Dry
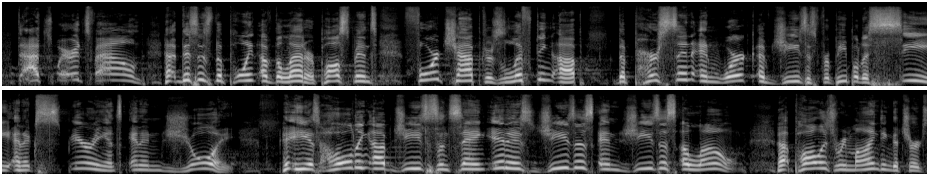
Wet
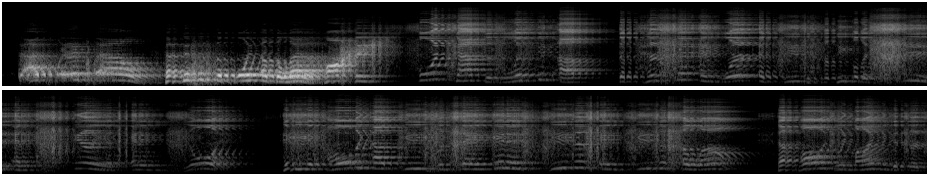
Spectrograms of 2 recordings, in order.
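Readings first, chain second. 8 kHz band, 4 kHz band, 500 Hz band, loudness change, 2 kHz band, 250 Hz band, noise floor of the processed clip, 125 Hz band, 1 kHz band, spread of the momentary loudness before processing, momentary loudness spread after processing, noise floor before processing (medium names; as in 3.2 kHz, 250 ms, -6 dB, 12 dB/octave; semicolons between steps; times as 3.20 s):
-8.5 dB, -3.0 dB, -8.0 dB, -9.0 dB, -13.0 dB, -19.0 dB, -53 dBFS, under -20 dB, -9.5 dB, 8 LU, 15 LU, -49 dBFS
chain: gate with hold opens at -35 dBFS; flutter echo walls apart 11.5 m, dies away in 0.84 s; sample-rate reducer 4.3 kHz, jitter 0%; saturation -4.5 dBFS, distortion -24 dB; band-pass sweep 560 Hz -> 5.8 kHz, 3.04–4.07 s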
